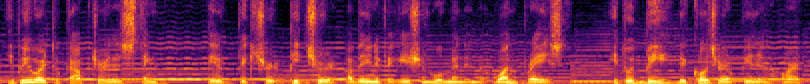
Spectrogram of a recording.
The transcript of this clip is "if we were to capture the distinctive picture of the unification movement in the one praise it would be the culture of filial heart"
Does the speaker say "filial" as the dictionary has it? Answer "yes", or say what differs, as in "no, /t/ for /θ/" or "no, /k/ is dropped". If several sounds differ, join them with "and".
no, /p/ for /f/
